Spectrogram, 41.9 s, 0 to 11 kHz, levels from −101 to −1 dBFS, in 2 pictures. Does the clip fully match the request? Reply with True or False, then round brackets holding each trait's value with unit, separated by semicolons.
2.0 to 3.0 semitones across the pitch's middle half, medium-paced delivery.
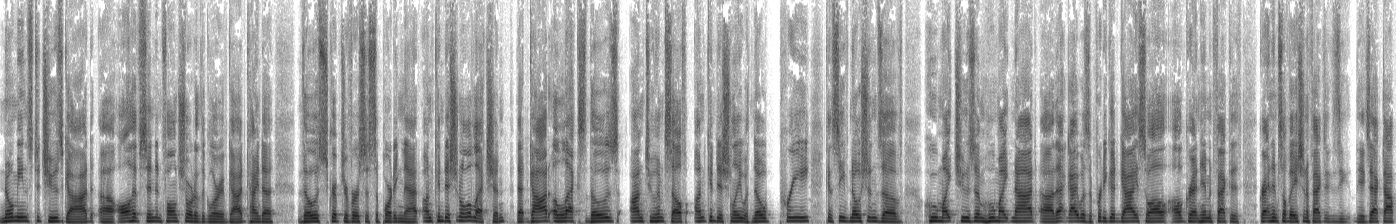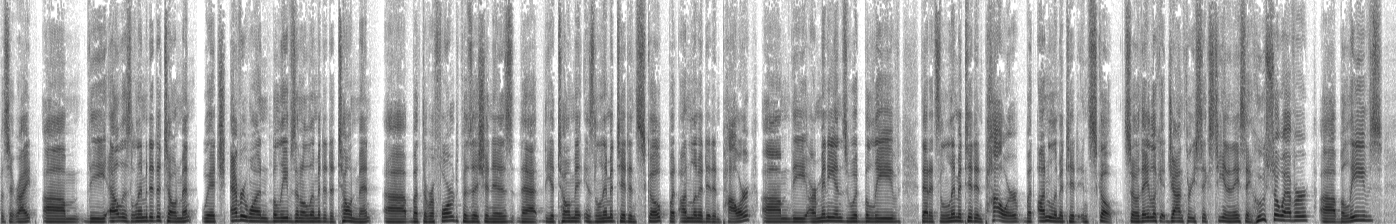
True (2.5 semitones; 185 wpm)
